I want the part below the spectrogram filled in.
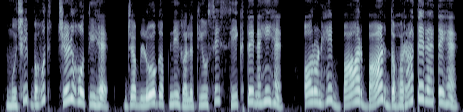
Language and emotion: Hindi, angry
